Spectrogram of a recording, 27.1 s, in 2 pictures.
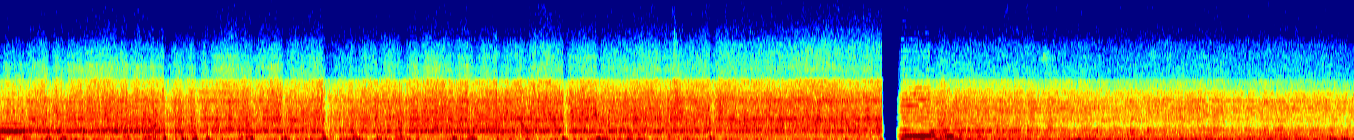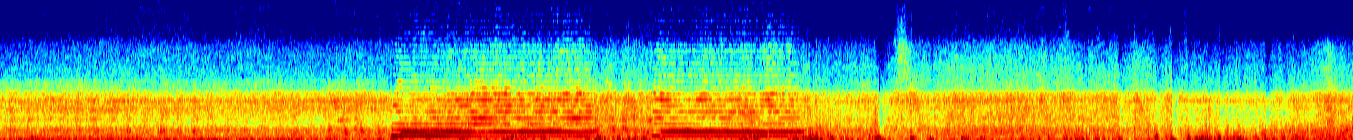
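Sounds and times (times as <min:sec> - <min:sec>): locomotive horn blasts: 0:00.0 - 0:00.4, 0:09.0 - 0:10.1, 0:17.4 - 0:21.7
train rushing rumble: 0:00.0 - 0:27.0.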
